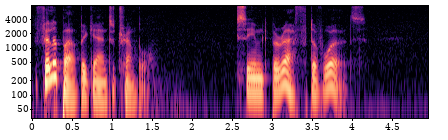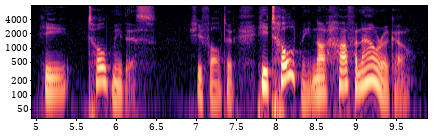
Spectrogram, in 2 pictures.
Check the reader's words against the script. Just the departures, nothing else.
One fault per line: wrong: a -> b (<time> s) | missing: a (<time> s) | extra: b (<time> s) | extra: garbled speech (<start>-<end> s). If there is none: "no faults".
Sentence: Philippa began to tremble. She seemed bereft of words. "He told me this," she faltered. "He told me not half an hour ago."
missing: She (1.6 s)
